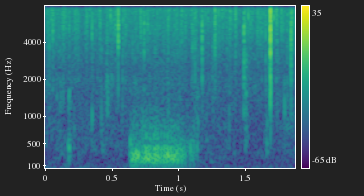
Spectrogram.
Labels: {"label": "biophony, growl", "recorder": "SoundTrap 600 or HydroMoth"}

